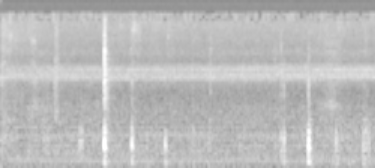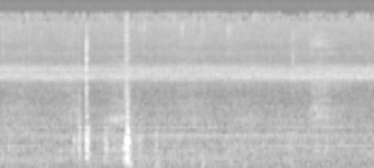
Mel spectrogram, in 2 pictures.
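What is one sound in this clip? A screwdriver clicks and taps against a plastic panel.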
